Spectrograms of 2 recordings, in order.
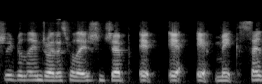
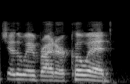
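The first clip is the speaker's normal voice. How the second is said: rapid, rushed delivery. Joking about the Arrowverse sleepover, a speaker says this really fast. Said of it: "you said it really fast".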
